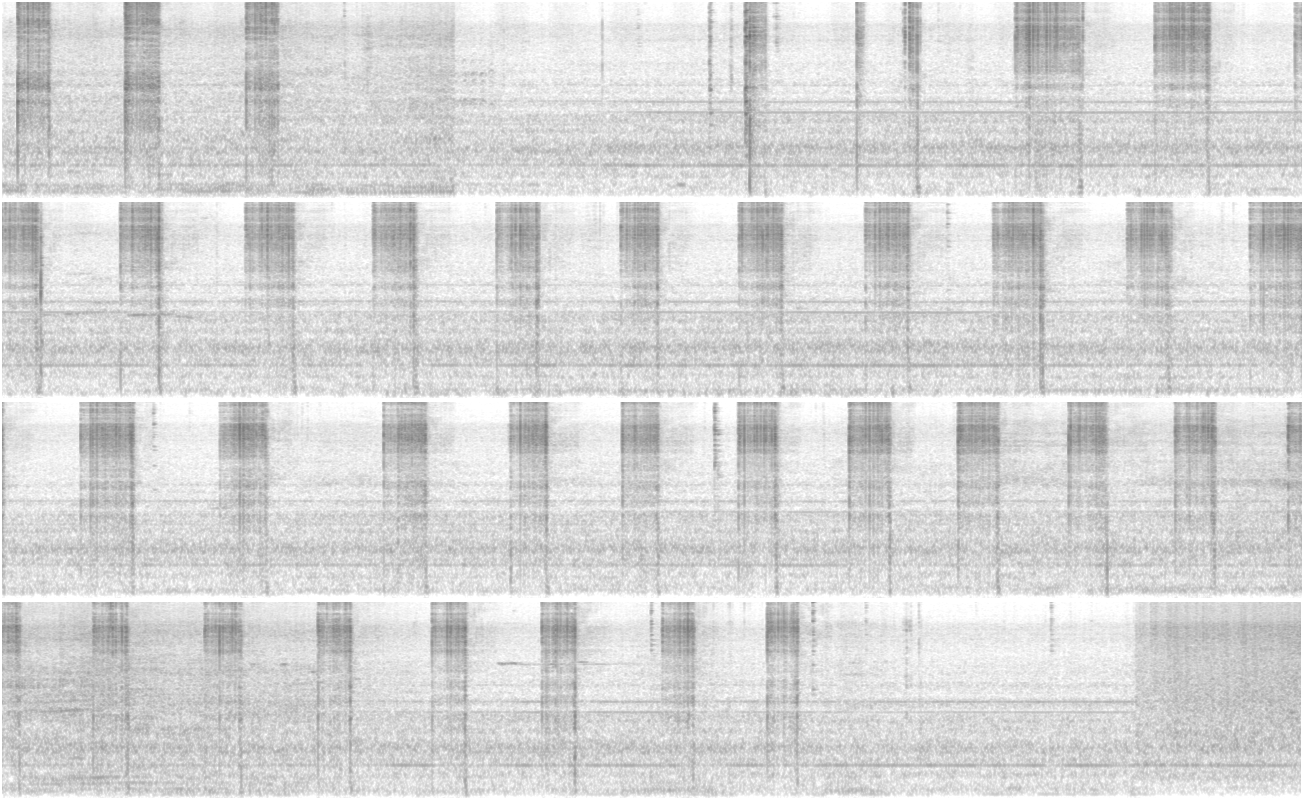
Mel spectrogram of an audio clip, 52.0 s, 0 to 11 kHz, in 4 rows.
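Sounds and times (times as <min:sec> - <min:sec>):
welding arc bursts: 0:00.0 - 0:00.6, 0:01.2 - 0:01.7, 0:02.4 - 0:02.9, 0:07.4 - 0:07.7, 0:08.5 - 0:09.2, 0:10.1 - 0:10.9, 0:11.5 - 0:12.2, 0:12.9 - 0:13.6, 0:14.2 - 0:19.8, 0:20.4 - 0:21.0, 0:21.6 - 0:22.3, 0:22.9 - 0:24.8, 0:25.4 - 0:26.2, 0:26.8 - 0:27.6, 0:28.2 - 0:28.8, 0:29.8 - 0:30.4, 0:31.1 - 0:31.6, 0:32.2 - 0:43.8, 0:44.4 - 0:44.9, 0:45.5 - 0:47.1, 0:50.4 - 0:51.9.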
